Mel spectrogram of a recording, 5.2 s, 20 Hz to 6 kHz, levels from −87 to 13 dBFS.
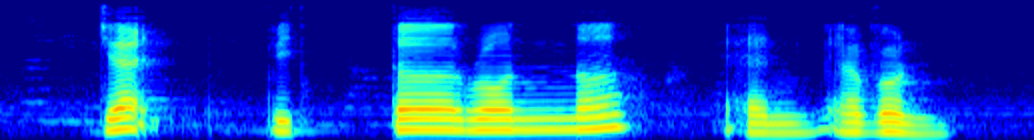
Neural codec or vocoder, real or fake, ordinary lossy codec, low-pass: none; real; MP3, 48 kbps; 5.4 kHz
